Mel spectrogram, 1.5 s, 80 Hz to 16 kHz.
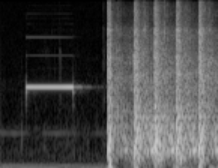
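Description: A Jacob Grey TWC9 gun fires after a sustained electronic beep: about six loud, close shots in a rapid, even string.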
